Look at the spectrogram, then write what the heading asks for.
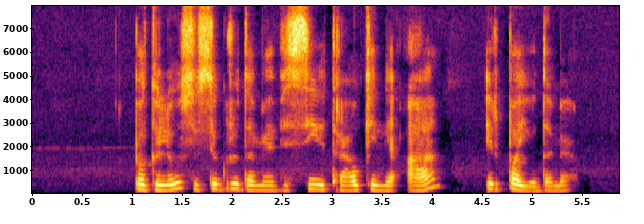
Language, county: Lithuanian, Kaunas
